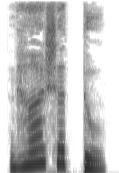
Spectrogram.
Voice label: "ಧಾಷತ್ತು", kannada

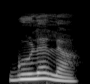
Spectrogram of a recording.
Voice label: "ಗುಳಲ", Kannada

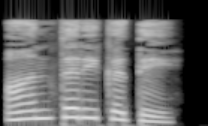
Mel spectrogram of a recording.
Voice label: "ಅಂತರ್ಗತ", Kannada

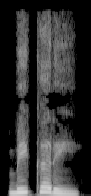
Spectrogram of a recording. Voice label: "ಭಿಕಾರಿ", Kannada

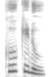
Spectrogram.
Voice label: "ಗೂಗಿಡು", kannada

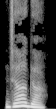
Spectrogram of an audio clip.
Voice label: "ಜಗಿ", Kannada

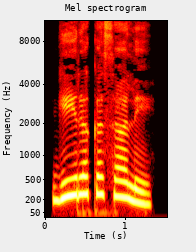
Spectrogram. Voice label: "ಗೀರಕಸಾಲೆ", kannada

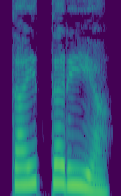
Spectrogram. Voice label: "ಧಾತ್ರೇಯಿ", Kannada

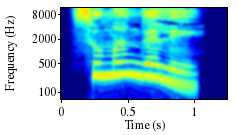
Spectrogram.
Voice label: "ಸುಮಂಗಲಿ", Kannada

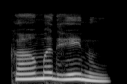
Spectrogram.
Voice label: "ಕಾಮಧೇನು", Kannada

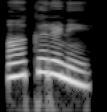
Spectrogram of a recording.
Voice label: "ಆಕರಣೆ", kannada

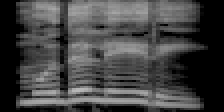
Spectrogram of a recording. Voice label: "ಮೊದಲೇರಿ", Kannada

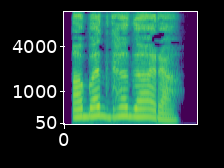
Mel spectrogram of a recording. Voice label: "ಅಬದ್ಧಖೋರ", kannada

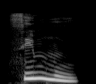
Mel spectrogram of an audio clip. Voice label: "ಸಿಮ್ಮು", Kannada

